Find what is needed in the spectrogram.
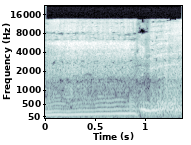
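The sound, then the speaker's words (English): A voice imitates a jet engine spinning up, for a hammer weapon that looks like an airplane engine: a loud, sustained buzzing drone with a hissy top that climbs gradually, then jumps to a higher pitch near the end. “It looks like a jet engine. Yeah. Let's make that cannon, yeah. Like that would be awesome. It starts spinning.”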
